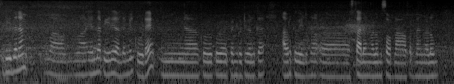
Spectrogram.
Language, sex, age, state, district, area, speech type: Malayalam, female, 30-45, Kerala, Idukki, rural, spontaneous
